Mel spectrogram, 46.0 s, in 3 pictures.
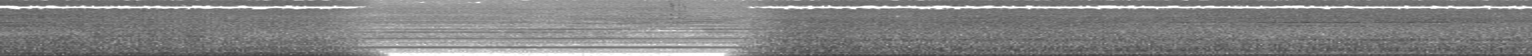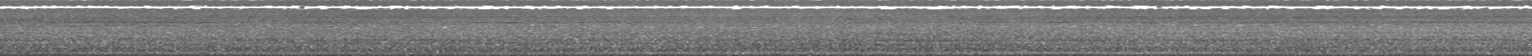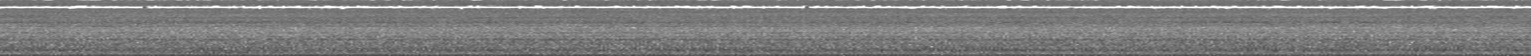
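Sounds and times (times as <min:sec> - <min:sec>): tractor diesel engine running: 0:00.0 - 0:03.7, 0:07.5 - 0:45.9.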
